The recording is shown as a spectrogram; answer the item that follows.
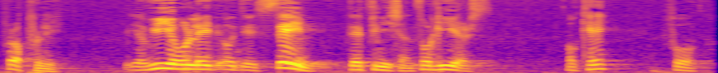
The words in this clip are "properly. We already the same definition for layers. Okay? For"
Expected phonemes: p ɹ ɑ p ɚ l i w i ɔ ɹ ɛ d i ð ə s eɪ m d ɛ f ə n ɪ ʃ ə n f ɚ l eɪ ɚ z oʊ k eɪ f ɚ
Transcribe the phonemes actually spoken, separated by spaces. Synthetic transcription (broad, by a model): p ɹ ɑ p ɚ l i w i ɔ l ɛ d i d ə s eɪ m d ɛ f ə n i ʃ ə n f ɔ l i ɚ s oʊ k eɪ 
